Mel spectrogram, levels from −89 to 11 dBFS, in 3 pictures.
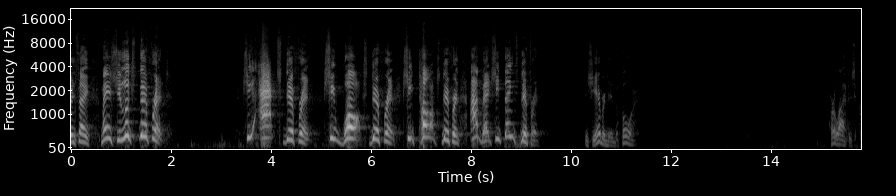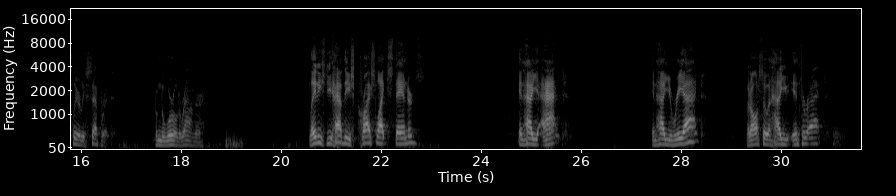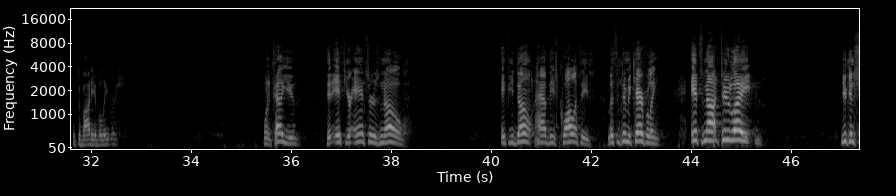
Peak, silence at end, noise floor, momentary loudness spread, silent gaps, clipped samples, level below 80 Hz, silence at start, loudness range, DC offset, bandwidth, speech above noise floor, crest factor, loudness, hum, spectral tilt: -12 dBFS; 0 s; -81 dBFS; 22 LU; none; under 0.1%; -82 dBFS; 0 s; 23 LU; under 0.1%; 15.5 kHz; 45 dB; 28 dB; -35 LUFS; none; -4.5 dB/octave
